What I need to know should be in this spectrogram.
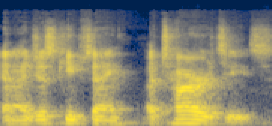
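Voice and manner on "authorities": put-on Irish accent. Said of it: "to do an Irish accent".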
